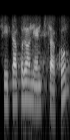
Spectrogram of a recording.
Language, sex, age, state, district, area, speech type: Kannada, male, 18-30, Karnataka, Bagalkot, rural, conversation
